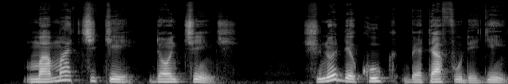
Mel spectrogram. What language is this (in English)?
Nigerian Pidgin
